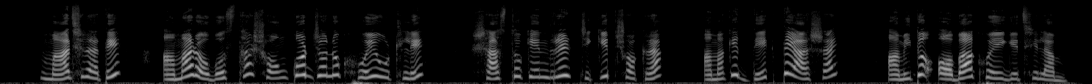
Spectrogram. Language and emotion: Bengali, surprised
